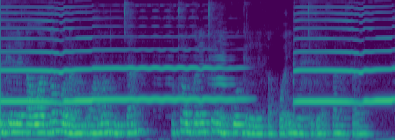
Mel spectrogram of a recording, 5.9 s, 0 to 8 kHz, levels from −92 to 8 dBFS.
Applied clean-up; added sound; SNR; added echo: none; Wind instrument, woodwind instrument; 3 dB; reverberation time 0.6 s.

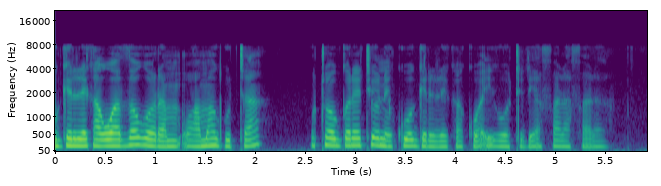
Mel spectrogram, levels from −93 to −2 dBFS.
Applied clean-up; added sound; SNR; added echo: none; none; none; none.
